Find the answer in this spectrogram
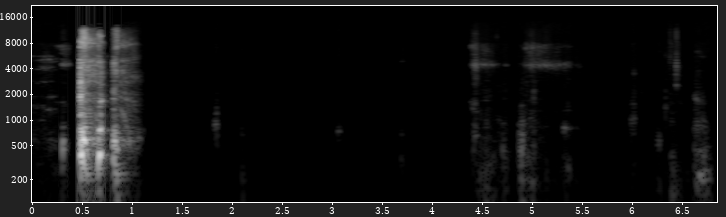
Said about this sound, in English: I'm going to take a quick drink of water. Excuse me.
